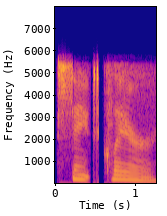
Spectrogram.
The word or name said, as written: Saint Clair, Lake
